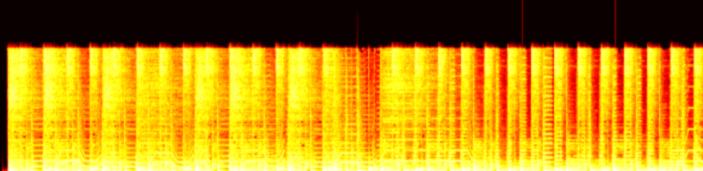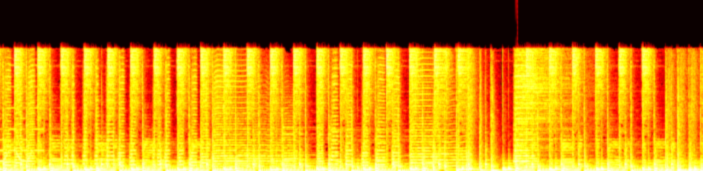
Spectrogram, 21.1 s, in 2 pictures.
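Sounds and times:
electric Bahia rhythm music: 0:00.1 - 0:21.0.

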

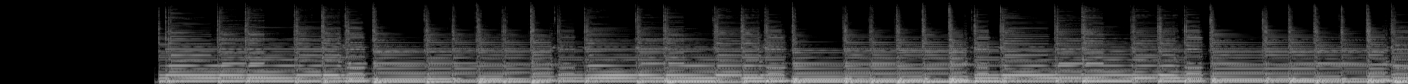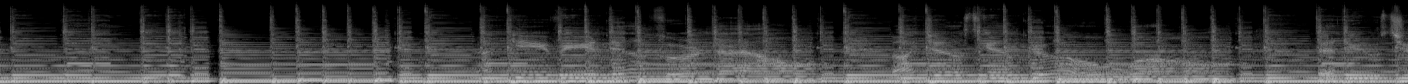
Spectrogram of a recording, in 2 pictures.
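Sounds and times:
ballad: 0:01.7 - 0:28.1.

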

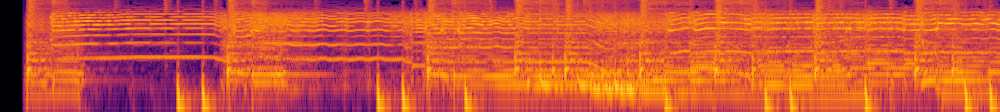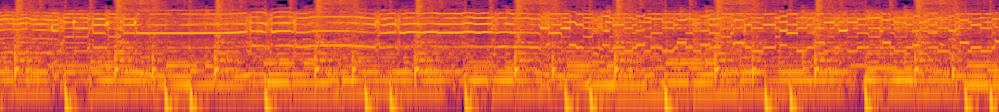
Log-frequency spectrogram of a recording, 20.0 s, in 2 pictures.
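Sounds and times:
guitar: 0:00.2 - 0:19.9.

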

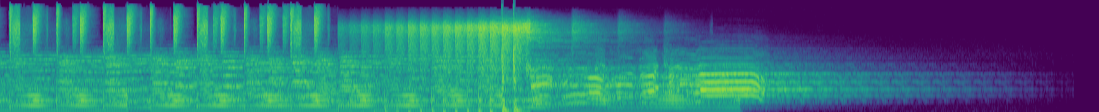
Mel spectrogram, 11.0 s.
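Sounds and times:
groove in rave instrumental music: 0:00.0 - 0:07.8.

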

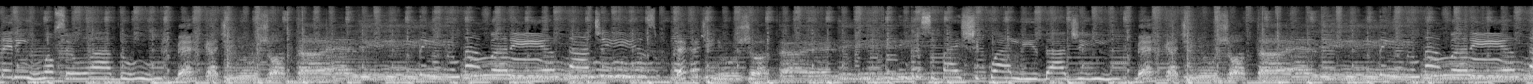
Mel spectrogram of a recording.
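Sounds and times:
market jingle: 0:00.2 - 0:15.3.

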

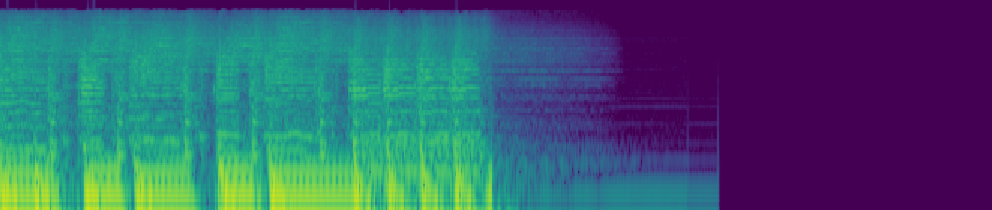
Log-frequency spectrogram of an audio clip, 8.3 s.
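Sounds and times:
instrumental music: 0:00.0 - 0:04.8.

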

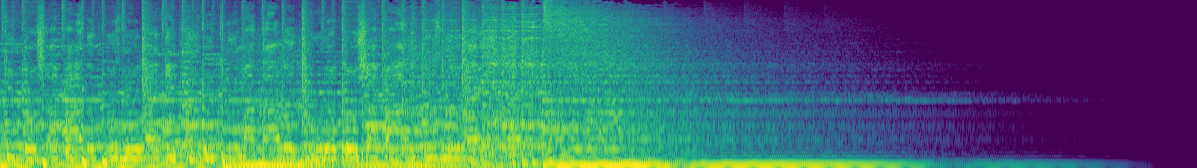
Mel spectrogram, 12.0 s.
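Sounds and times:
rap music: 0:00.0 - 0:08.0.

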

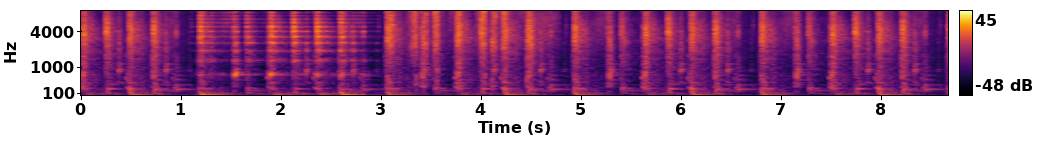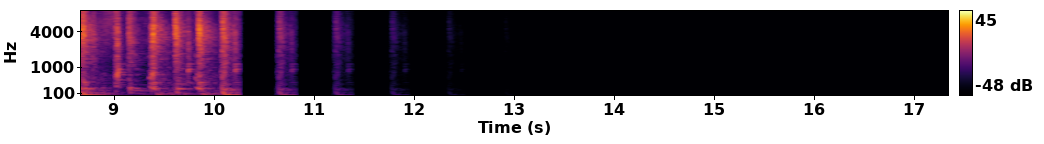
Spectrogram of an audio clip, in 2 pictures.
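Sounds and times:
fast tamborzão funk instrumental beat: 0:00.0 - 0:10.2.

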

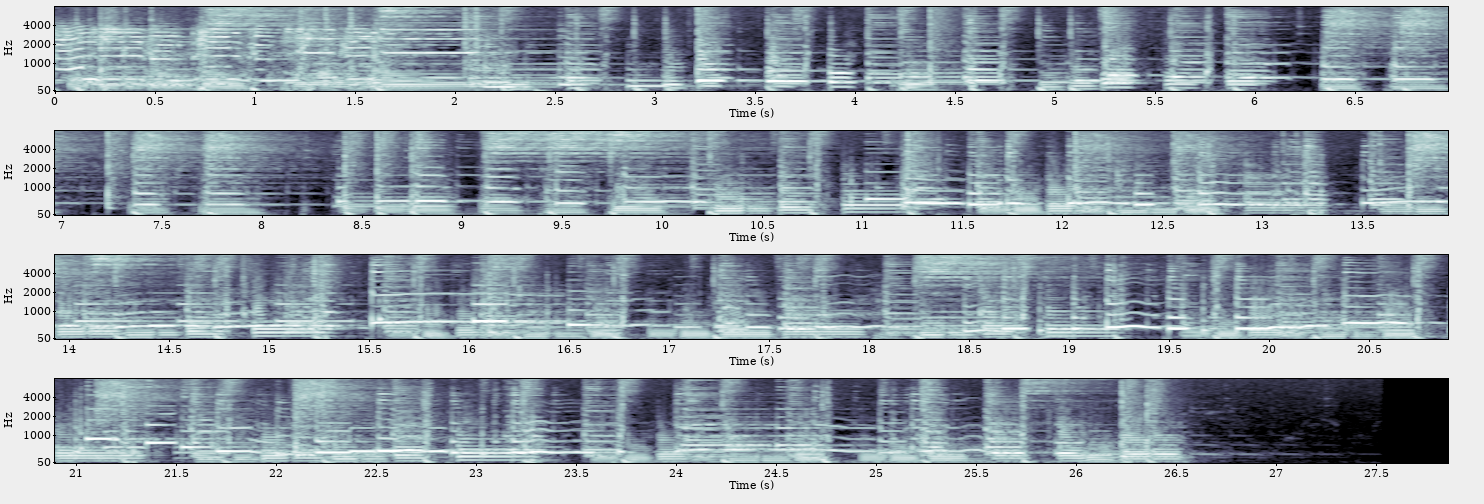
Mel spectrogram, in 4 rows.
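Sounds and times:
bass: 0:00.0 - 0:26.7
instrumental guitar: 0:00.0 - 0:27.6.

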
